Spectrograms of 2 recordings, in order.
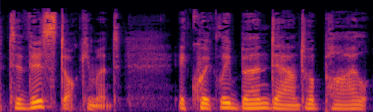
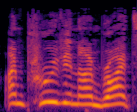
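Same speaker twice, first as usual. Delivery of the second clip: defiant retort; 12 semitones higher than usual. A narrator's reading. Calls back over headmaster's yell.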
